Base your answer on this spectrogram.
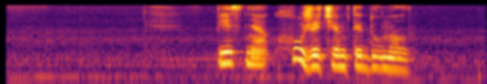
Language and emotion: Russian, neutral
